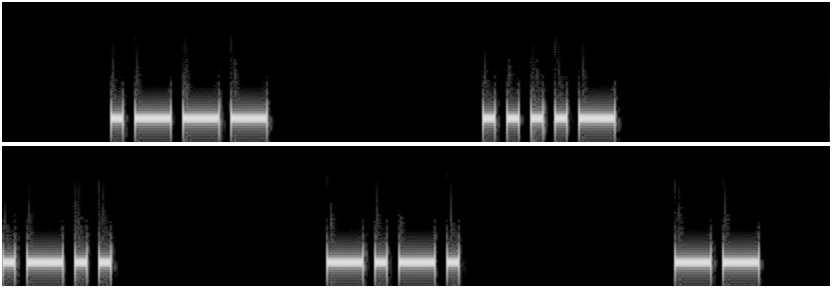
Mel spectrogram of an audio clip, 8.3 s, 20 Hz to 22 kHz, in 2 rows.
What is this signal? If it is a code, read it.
Morse code, heard as a keyed tone, about 20 wpm, spaced as for 7 wpm, 700 Hz. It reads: J4LCM
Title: USA Call Signs - 6 Characters - 6x Character Spacing - 20wpm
